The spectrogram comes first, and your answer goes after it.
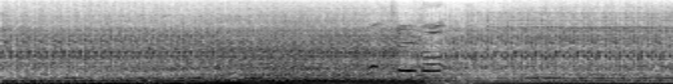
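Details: Dart bus diesel after running out of fuel, started once the bled fuel unions were retightened against air: fires and holds a steady, even idle clatter with no misfire or hunting; running normally.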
